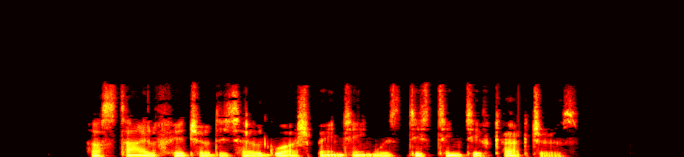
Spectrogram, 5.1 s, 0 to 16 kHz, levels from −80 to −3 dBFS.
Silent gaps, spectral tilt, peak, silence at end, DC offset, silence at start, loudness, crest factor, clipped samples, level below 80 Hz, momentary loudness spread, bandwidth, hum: none; -6 dB/octave; 0 dBFS; 0.8 s; under 0.1%; 0.7 s; -17 LUFS; 18 dB; under 0.1%; -46 dBFS; 6 LU; 7.8 kHz; none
